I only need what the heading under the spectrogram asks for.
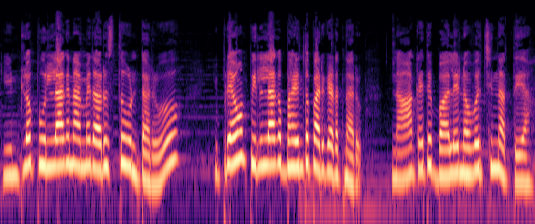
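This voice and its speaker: A woman voicing a lively, teasing young daughter-in-law in an animated moral story, with an expressive, coaxing delivery. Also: a little high, brisk, faint music behind, lightly acted. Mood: amused.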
